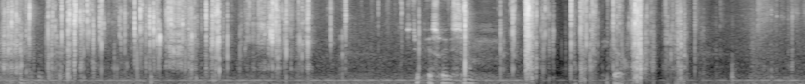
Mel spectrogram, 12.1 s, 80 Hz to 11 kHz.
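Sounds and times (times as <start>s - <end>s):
foil wrapper crinkling: 0.0s - 5.2s, 6.2s - 10.5s.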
